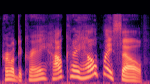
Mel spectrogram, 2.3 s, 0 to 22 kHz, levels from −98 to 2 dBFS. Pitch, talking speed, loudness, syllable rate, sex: 200 Hz, 210 wpm, -17 LUFS, 4.9 syllables/s, female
